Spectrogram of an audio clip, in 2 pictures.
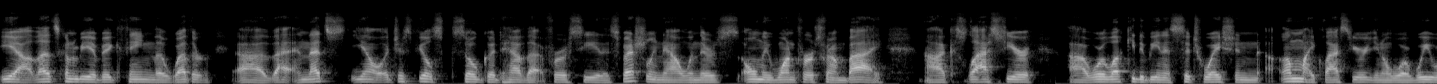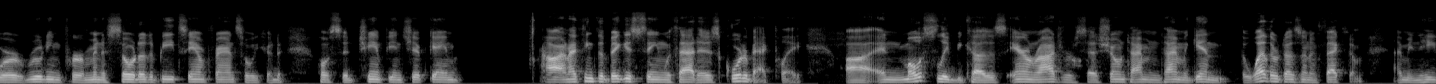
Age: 20-39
